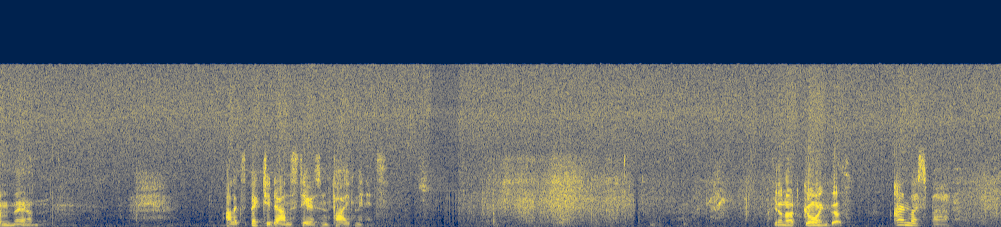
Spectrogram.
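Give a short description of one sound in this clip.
A young man speaks in a low, earnest voice up close.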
